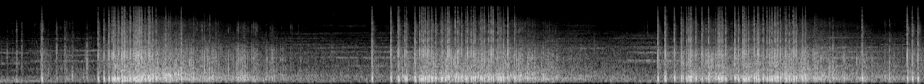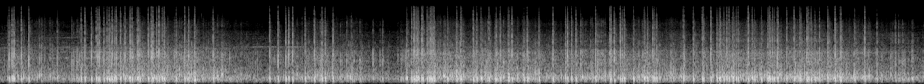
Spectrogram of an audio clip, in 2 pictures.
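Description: Fireworks rumble and boom loudly in dense bursts.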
